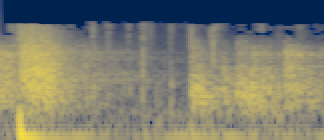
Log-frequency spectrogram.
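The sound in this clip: Gunfire in a radio-drama battle at a river island and sandbar: one sharp, loud shot opens, followed by a rolling crackle of further shots and impacts.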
